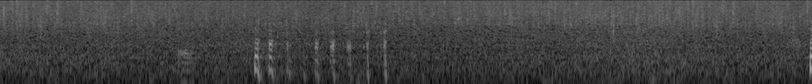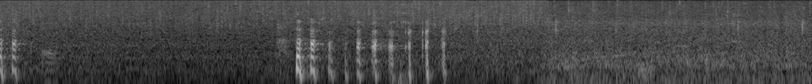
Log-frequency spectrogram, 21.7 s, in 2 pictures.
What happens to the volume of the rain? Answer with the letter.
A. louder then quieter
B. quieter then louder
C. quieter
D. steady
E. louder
D.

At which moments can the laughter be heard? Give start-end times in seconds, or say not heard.
3.2-5.4, 10.6-11.3, 14.6-16.8.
